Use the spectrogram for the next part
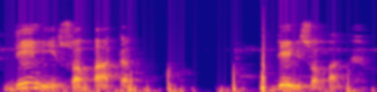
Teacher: o pronome oblíquo átono, em Portugal, é átono mesmo, é sem força nenhuma, é fraquinho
